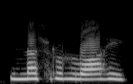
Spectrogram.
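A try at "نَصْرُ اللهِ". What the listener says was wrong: नसरुल्लाही, और पेश लाना है, नॉर्मल एंडिंग लानी है। जब पीछे से कुछ आएगा तो फिर वो जबर में चेंज करेगा, पीछे से कोई आएगा तो जेर में चेंज करेगा।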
